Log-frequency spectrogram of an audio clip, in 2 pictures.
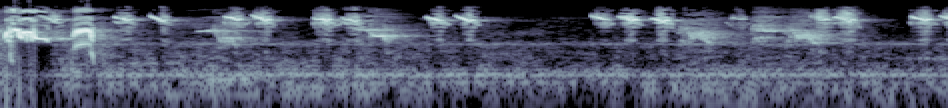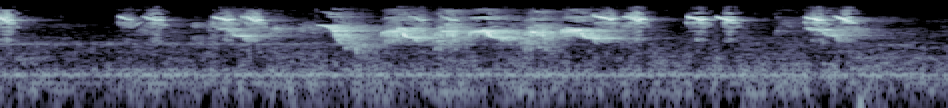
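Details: Common myna calling in the wild while feeding, giving many different sounds: rapid runs of sharp, high chirps and squeaky whistles, broken by brief gaps, and a louder stretch of rasping chatter toward the end. A faint steady hum sits underneath.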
